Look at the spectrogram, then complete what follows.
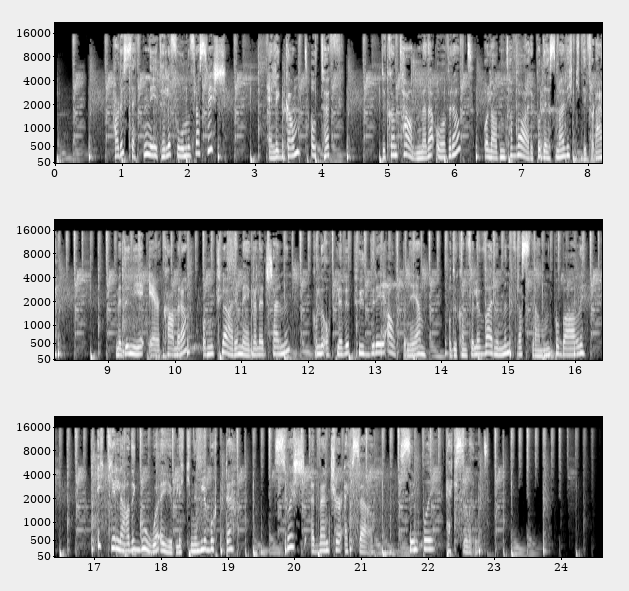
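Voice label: norwegian female commercial, voice demos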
